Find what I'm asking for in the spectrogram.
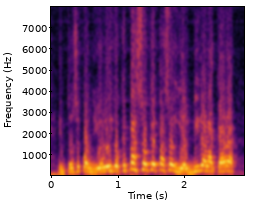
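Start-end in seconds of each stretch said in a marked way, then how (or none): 1.0-1.9 alarmed question. Retold or imitated. Survivor retells asking in panic.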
